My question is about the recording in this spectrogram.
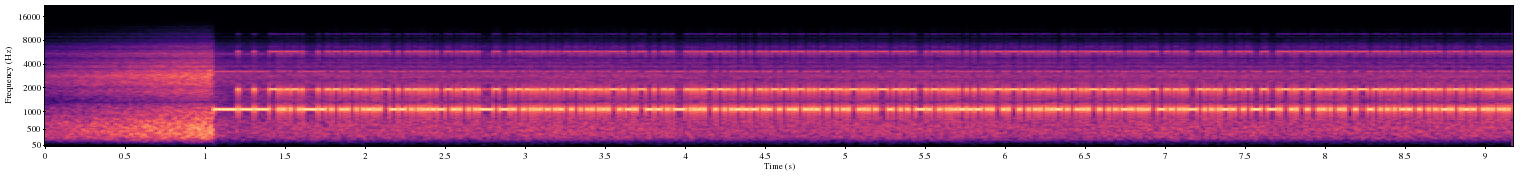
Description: RTTY (75 baud, 850 Hz shift), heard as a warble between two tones, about 1500 Hz centre. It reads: UN JOUR, MARIA DECOUVRE QUANNA EST MARQUEE DUNE CROIX GAMMEE ET LA …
